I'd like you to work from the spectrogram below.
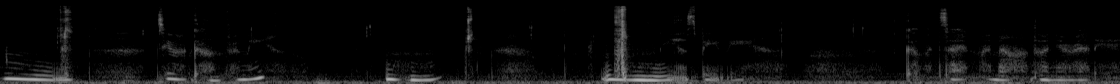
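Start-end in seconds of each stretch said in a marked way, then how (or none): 1.6-2.7 whispering. Acted. Whispers throughout, intimate. 6.0-11.1 whispering. Acted. Whispers throughout, intimate.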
